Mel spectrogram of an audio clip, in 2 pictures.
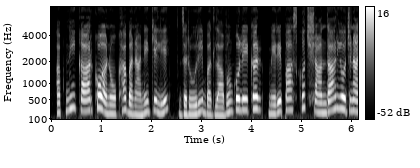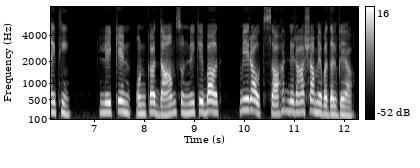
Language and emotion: Hindi, sad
